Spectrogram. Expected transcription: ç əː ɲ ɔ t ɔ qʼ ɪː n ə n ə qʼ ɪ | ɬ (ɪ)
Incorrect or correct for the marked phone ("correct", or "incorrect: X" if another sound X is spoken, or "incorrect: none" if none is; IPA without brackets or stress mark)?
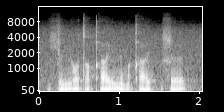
incorrect: ə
